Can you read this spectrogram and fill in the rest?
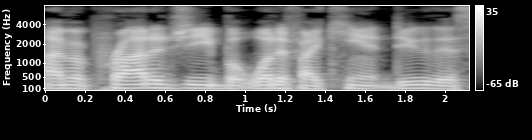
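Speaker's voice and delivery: normal talking voice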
